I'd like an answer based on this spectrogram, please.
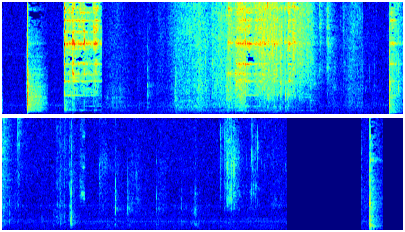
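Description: Breakfast table sounds: a carton set down with a knock, a ceramic bowl clinking with a brief ring, then corn flakes poured into the bowl for a couple of seconds. A few light knocks and ticks follow, and one short sound comes near the end.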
